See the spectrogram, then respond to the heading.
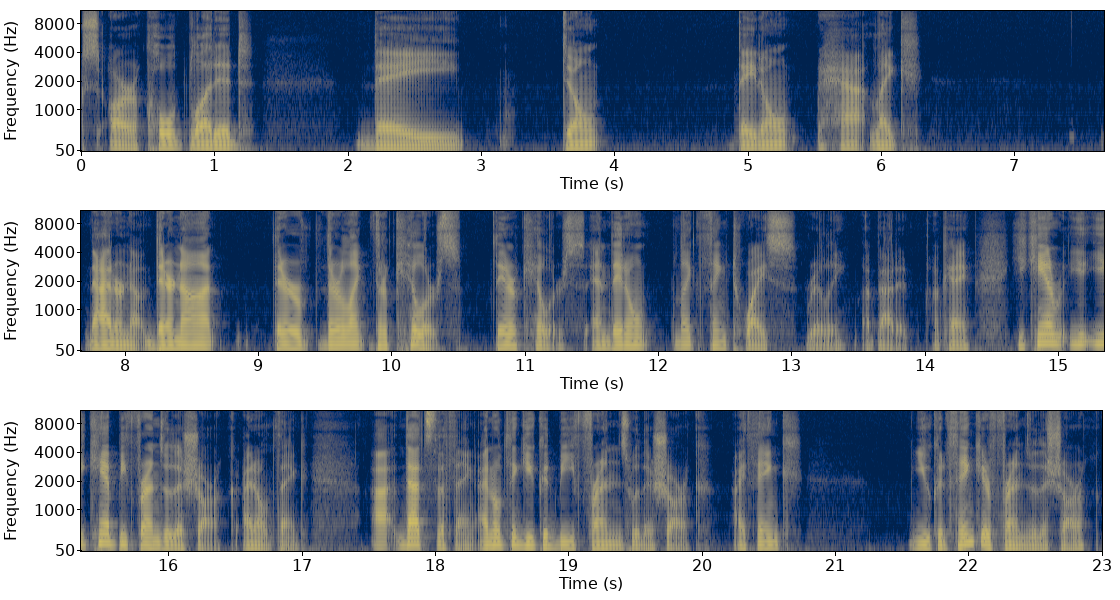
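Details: Stuttering in an adult male; he reports difficulty saying certain words on some days.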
